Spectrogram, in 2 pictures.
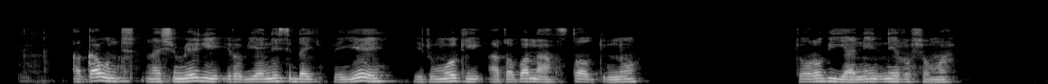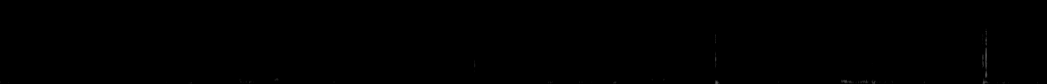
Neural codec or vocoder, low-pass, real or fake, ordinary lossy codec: codec, 16 kHz, 16 kbps, FreqCodec, smaller model; 5.4 kHz; fake; none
